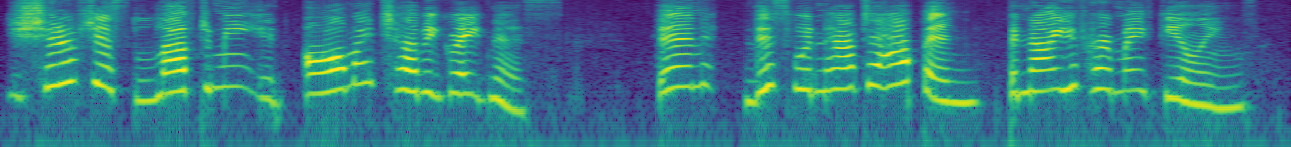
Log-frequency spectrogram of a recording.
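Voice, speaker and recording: A woman puts on a cheeky young mouse woman for a storybook reading. Her voice is very high and bright, wordy and playfully dramatic, always teasing. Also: lively intonation, moderate pace, no echo, exaggerated voice, low-quality recording. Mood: mock hurt.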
